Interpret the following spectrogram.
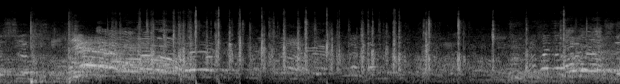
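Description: Footballers shouting during an indoor match, followed by a run of short, sharp knocks and thuds from the ball and play on the pitch.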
